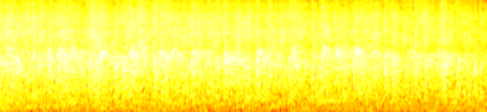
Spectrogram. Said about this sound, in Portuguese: Pode aplaudir, fica bonito no vídeo. Pode aplaudir.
